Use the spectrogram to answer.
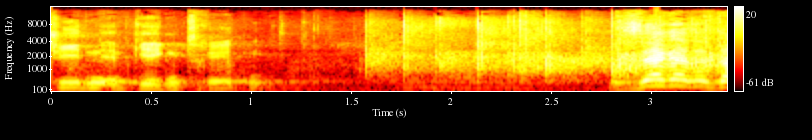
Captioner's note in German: Beifall AfD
